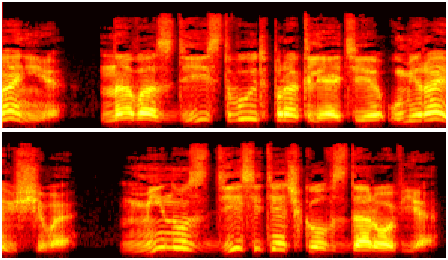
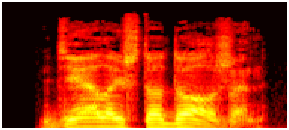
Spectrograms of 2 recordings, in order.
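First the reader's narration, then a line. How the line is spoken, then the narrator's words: Dull, muffled. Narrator (Russian): глухо сказал он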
